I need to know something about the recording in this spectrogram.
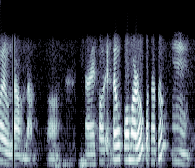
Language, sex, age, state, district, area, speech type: Assamese, female, 45-60, Assam, Tinsukia, rural, conversation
